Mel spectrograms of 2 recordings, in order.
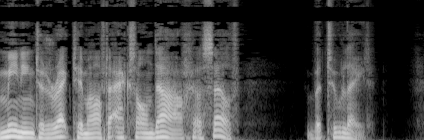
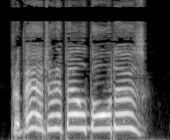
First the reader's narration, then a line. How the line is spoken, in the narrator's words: shouted from behind him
